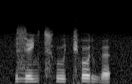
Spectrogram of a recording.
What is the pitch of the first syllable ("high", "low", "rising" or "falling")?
high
